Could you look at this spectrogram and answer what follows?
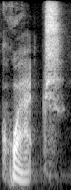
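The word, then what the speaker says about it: GQuuuuuuX: opportunity to see Gundam It's like gux, but I think it's pronounced like I I I'm pretty sure I heard them pronounce it quacks. Um, and I think The Verge even mentions it in their article uh that it's like pronounced quacks.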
